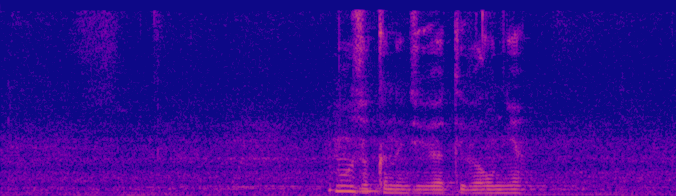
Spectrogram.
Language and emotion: Russian, neutral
